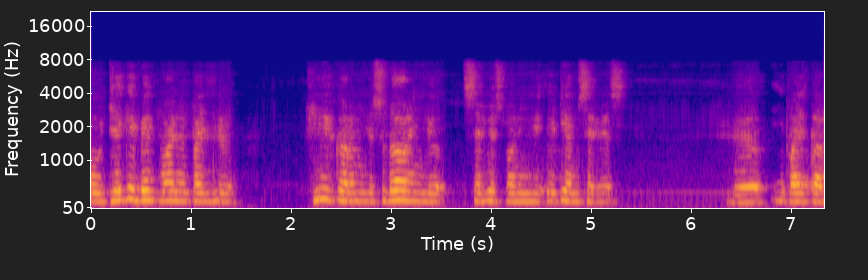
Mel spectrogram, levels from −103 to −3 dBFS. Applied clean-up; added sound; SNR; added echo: neural separator model SepFormer DNS4.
